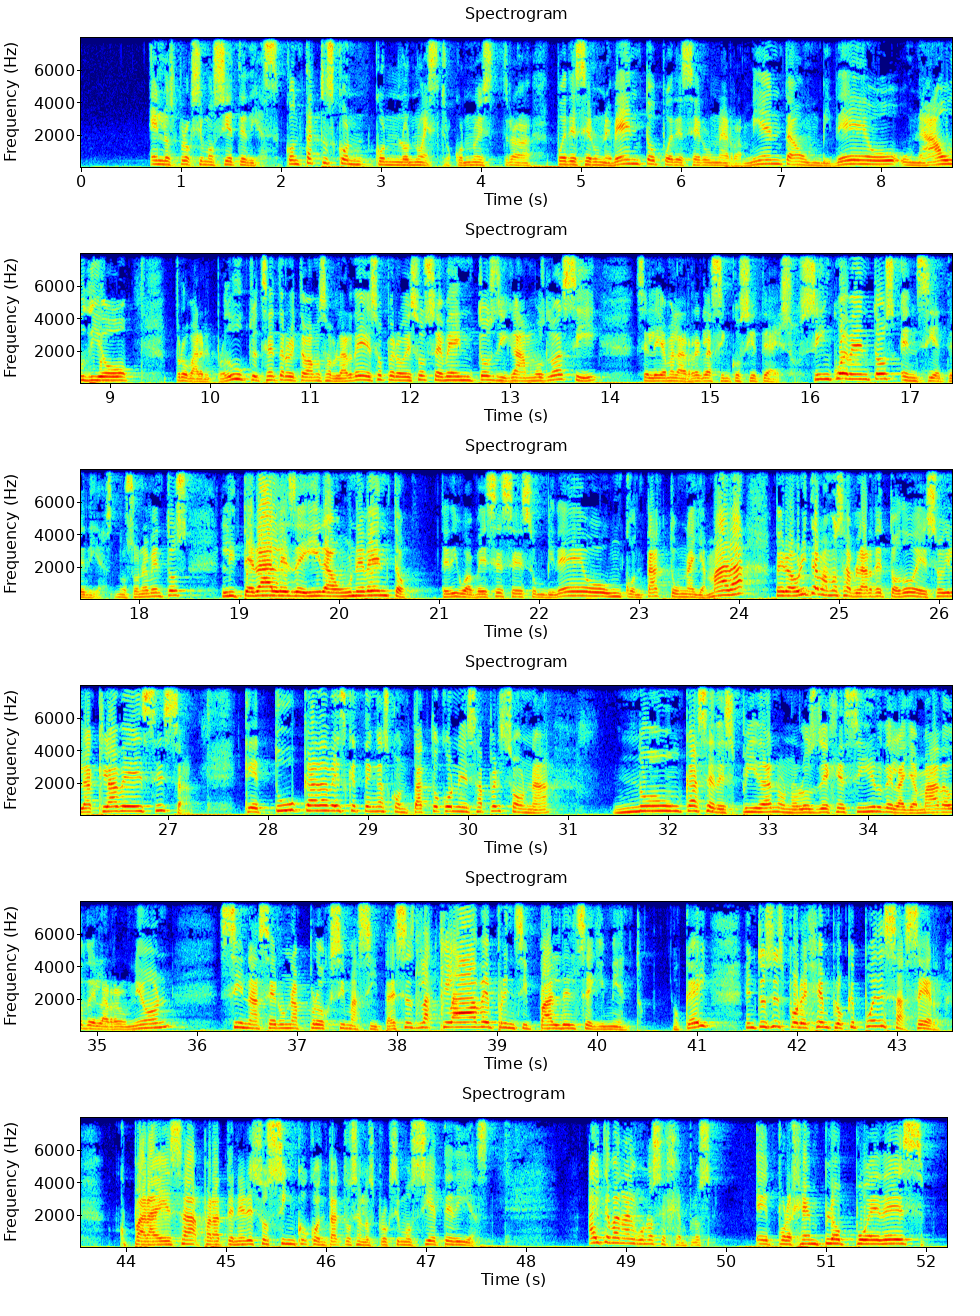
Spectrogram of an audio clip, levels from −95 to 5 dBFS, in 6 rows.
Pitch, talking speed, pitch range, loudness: 220 Hz, 170 wpm, 185-255 Hz, -13 LUFS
